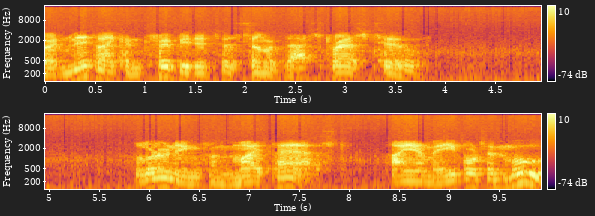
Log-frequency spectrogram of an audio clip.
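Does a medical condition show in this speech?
Yes: cerebral palsy; uses wheelchair.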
